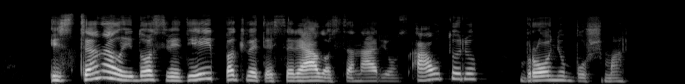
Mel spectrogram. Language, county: Lithuanian, Kaunas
